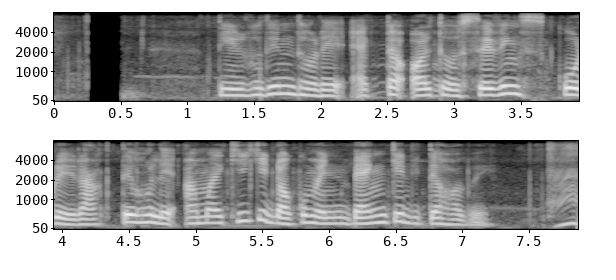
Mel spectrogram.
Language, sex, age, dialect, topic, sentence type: Bengali, female, 18-24, Northern/Varendri, banking, question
